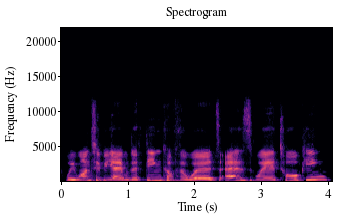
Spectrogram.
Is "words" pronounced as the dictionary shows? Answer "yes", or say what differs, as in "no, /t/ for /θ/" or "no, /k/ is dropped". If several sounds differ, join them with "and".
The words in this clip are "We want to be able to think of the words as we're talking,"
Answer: yes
